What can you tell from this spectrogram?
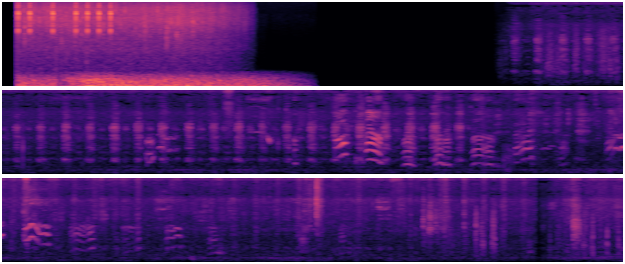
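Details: Ten-day-old Labrador Retriever puppies: after a loud low rumbling burst and a short silence, a rapid run of thin, wavering squeaks and whimpers rises and falls, some with bent, sliding pitch, clustering busiest in the middle stretch.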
